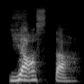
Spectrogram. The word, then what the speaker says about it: Jasta: Yasta. How do you- It's just how it's pronounced. Jasta. Di ba Josta. yung J sa kanila ay Y?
